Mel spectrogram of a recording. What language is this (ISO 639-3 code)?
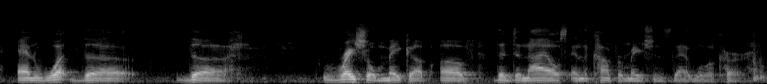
eng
